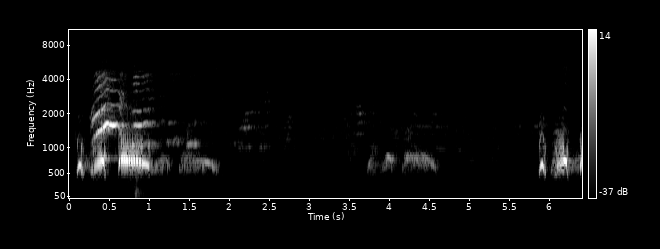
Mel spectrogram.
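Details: A female dove gives low, soft coos in short bursts, a rolling phrase then quieter paired notes after a pause, used to stimulate males.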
